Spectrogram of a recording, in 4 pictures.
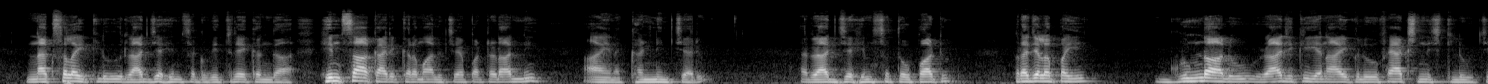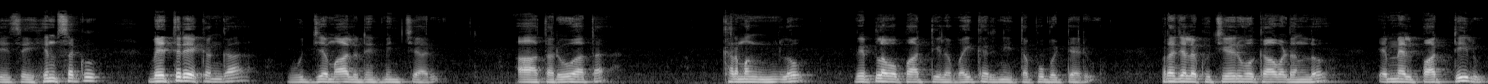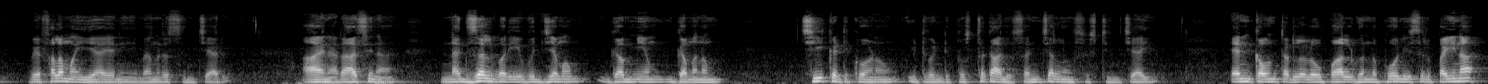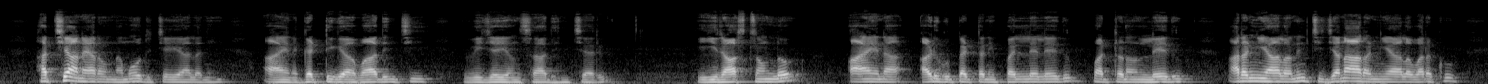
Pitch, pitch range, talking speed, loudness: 120 Hz, 110-130 Hz, 70 wpm, -19 LUFS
